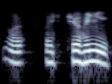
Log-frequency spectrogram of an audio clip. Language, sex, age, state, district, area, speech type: Kashmiri, male, 30-45, Jammu and Kashmir, Ganderbal, rural, conversation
